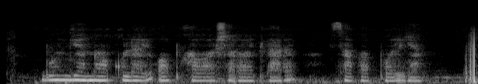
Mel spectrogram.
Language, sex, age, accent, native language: Uzbek, female, 25-34, Sirdaryo, Uzbek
